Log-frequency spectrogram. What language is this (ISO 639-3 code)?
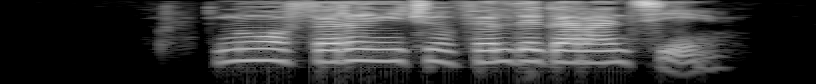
ron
